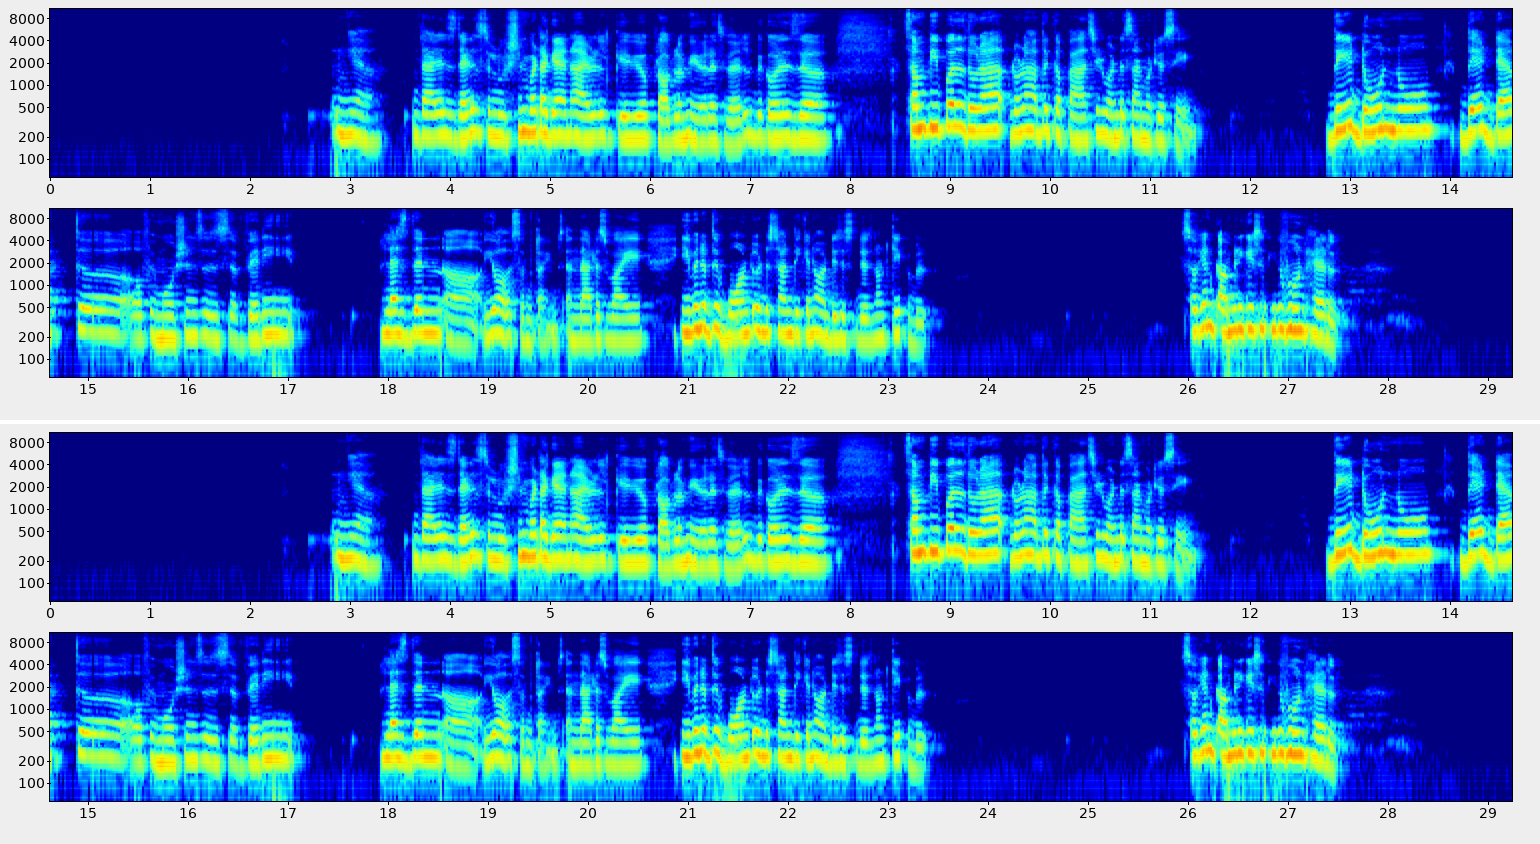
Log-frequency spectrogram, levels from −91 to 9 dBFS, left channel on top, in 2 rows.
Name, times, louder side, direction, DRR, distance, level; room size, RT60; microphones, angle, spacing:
voice 1, 2.8-3.3 3.6-7.8 8.6-11.5 12.8-13.8 14.1-17.1 17.9-20.5 20.9-23.4 26.0-27.5, equal, 5° right, 0.4 m, -28 dB
10.0 x 6.1 x 4.1 m
head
